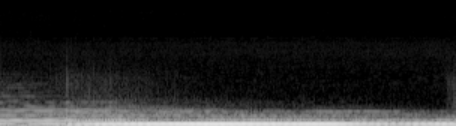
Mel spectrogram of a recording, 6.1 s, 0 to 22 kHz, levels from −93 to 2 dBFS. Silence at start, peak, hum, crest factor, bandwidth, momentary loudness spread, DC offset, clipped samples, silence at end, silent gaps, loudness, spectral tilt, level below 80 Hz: 0 s; -6 dBFS; none; 8 dB; 0.7 kHz; 12 LU; 0.7%; under 0.1%; 0 s; none; -16 LUFS; -13.5 dB/octave; -20 dBFS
